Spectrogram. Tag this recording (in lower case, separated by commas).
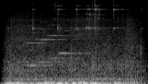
alarm, telephone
